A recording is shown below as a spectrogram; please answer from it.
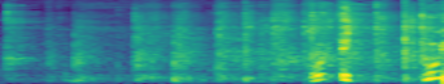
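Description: Horse's hooves clip-clopping on stone paving in a run of quick strikes as it trots in a circle on a lead rope, with a brief vocal sound near the end.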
